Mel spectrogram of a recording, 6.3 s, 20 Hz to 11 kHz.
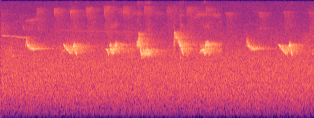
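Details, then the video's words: Song of a scarlet tanager, June 3, 2015, Letchworth State Park in Upper New York State: a steady string of about eight rough, burry two-part phrases, each roughly half a second apart, with faint high ticking and background noise. "Scarlet Tanager"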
